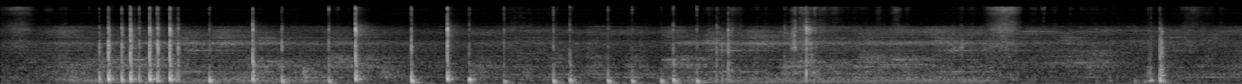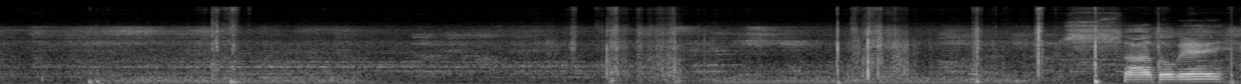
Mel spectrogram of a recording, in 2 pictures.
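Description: Game chips clink onto a table in quick clicks.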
